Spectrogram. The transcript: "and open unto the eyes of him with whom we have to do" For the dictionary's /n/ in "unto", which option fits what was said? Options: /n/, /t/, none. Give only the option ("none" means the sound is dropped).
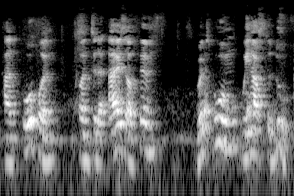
/n/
